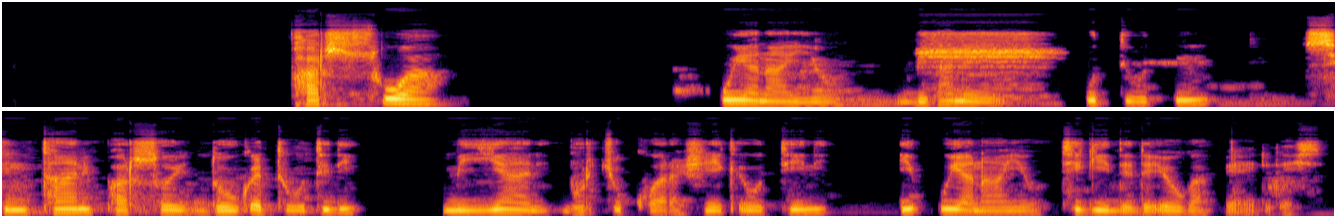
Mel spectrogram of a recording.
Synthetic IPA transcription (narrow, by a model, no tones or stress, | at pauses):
pʰɐɾsʊwaː | ʊjɐnaːjːobɪt̪ɐnejʊt̪ːɪwʊt̪ːɪn | sɪnt̪ʰːaːnpʰɐɾsɔjd̪uːkʼɛt̪ːɪʊt̪ːɪd̪ɪ | mɪjːaːnbʊɾt͡ʃʼːʊkːʊwaːɾɐʃiːkʼɪwʊt̪ːiːn | ɪʊjɐnaːjːot̪ʰɪɡiːd̪ɛd̪ɛʔɪ̰joːɡapːɛjɐ̰jd̪ɪd̪ejs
